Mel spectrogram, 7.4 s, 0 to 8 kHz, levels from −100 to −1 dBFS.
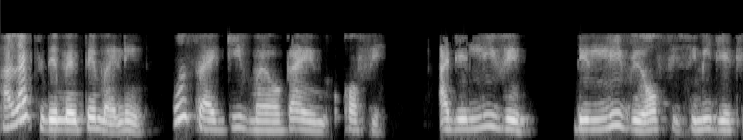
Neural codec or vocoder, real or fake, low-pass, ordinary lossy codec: codec, 16 kHz, 4 kbps, X-Codec, HuBERT features, trained on balanced general audio; fake; 7.2 kHz; AAC, 16 kbps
